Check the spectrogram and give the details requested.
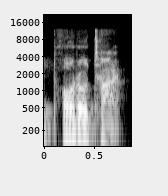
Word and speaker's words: prototype: can use okay so you can pronounce Pro prototype or prototype but typically in America we say prototype now who is this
